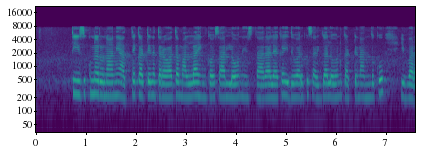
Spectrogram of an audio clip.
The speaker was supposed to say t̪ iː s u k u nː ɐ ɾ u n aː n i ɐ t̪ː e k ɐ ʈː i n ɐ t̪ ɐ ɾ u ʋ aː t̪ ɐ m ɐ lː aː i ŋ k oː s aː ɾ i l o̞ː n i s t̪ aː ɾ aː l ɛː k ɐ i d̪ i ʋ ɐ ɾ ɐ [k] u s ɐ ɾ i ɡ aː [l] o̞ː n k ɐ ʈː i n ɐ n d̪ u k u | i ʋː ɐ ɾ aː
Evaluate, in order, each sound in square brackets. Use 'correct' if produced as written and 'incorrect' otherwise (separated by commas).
correct, correct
